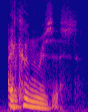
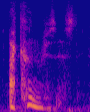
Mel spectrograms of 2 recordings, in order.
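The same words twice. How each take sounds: First: Said in the usual way. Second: Whispered repeat; whispered echo of the line. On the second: Shown as a demonstration. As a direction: drop it to a whisper.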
